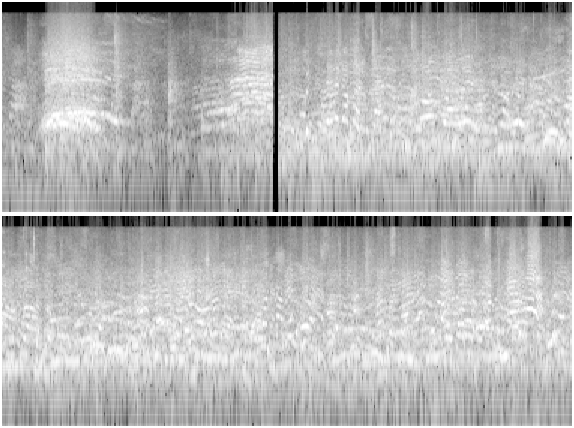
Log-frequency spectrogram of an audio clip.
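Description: Schoolchildren's voices: a class calling out loudly in the first few seconds, then, after an abrupt break about four seconds in, a large crowd of children talking and shouting all at once in a dense, continuous chatter.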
